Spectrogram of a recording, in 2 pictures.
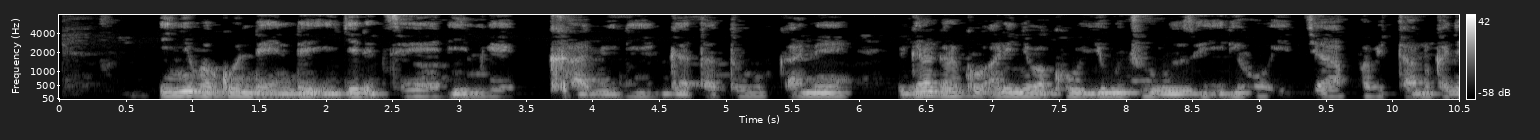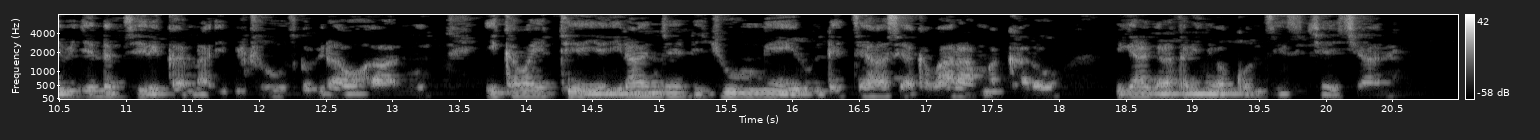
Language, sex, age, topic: Kinyarwanda, male, 18-24, finance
